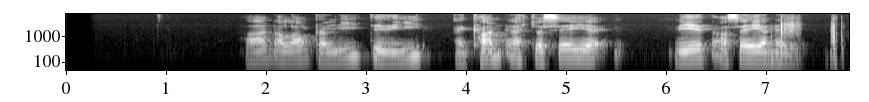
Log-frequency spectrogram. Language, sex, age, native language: Icelandic, male, 50-59, Icelandic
